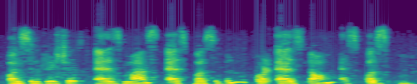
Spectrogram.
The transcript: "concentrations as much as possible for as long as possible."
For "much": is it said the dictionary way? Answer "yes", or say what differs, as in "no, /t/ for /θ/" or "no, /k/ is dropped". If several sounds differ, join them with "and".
no, /s/ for /tʃ/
